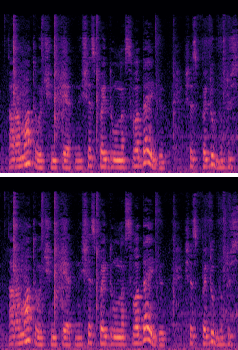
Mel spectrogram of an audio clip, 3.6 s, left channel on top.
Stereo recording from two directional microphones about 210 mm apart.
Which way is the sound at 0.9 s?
10° right (ahead or behind).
